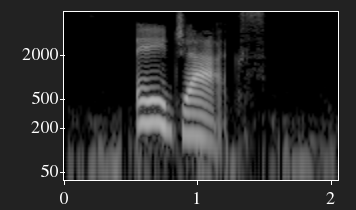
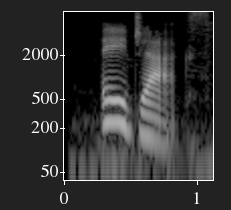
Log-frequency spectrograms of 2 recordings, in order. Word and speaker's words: AJAX: something using ajax request because that's how you pronounce it ajax new jacks i got it right ajax all right so to keep this simple there's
